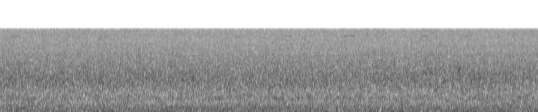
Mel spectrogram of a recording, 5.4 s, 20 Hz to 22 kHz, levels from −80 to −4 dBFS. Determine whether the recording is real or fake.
real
